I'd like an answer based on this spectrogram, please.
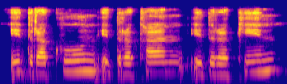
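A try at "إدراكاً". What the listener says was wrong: No. Idrakun. You have to keep the alif there, right? You said idrakun. No, idrakun.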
